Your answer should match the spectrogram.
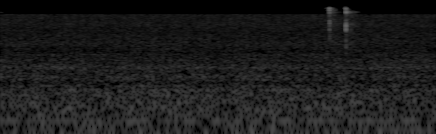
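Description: Near silence: faint room tone with a low electrical hum, and a few faint computer-mouse clicks, one at the start and a quick pair about one and three-quarter seconds in.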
